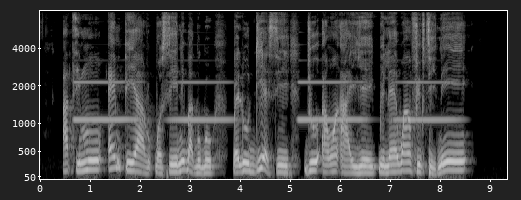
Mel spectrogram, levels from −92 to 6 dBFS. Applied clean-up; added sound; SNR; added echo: none; Wind instrument, woodwind instrument; 14 dB; none.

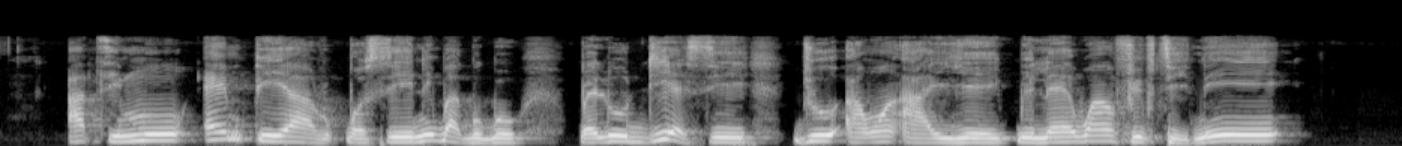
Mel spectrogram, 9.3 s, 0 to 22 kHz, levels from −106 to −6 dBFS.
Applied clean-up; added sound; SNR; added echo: none; none; none; none.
